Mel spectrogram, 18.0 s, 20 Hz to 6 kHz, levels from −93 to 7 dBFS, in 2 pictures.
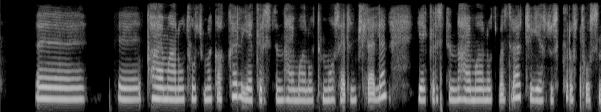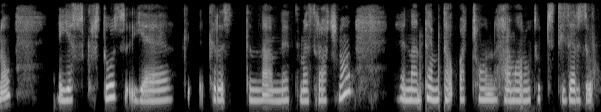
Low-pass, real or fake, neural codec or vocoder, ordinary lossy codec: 5.4 kHz; fake; codec, 16 kHz, 4 kbps, X-Codec, WavLM features, trained on Multilingual LibriSpeech; AAC, 48 kbps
